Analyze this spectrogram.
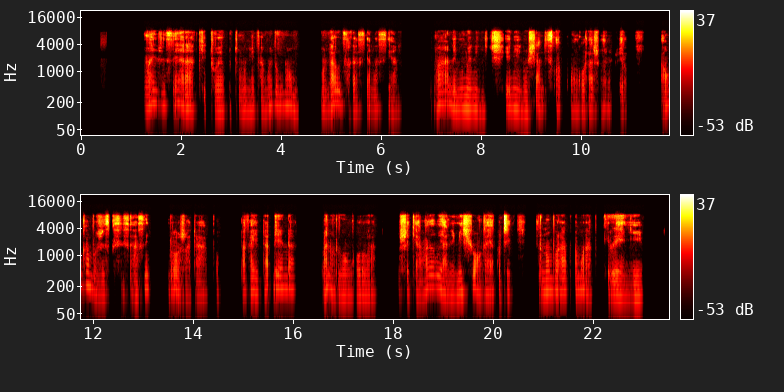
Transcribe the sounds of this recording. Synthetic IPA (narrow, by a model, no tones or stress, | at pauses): mwaiʐisijaɾakʰitʰoekutʰimuɲikʰamwe̞ɗumuno̞mu | mundaud͡zakasija̰nasijaːna | mwane̞mimwe̞nimit͡ʃeniːno̞ʃandiswa̰k̚uoŋɡo̞roraʐimwe̞neʐḭro | ɦa̰ṵŋɡambo̞ʐizwisisiasi | ndo̞̰ːʐataːpʰo | pakaita̰ɗe̞nda | ʋano̞rio̞ŋɡo̞ɾo̞ɾa | kuʂikiaʋakaujane̞miʃo̞̰ŋɡa̰jekuti | rino̞mbuɾʔapamuɾapikʰire̞ɲi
